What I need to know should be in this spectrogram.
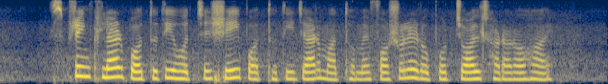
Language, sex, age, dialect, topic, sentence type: Bengali, female, 18-24, Standard Colloquial, agriculture, statement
